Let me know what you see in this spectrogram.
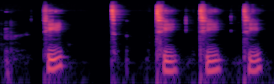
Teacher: just say t say t without vocalizing it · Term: hi hat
